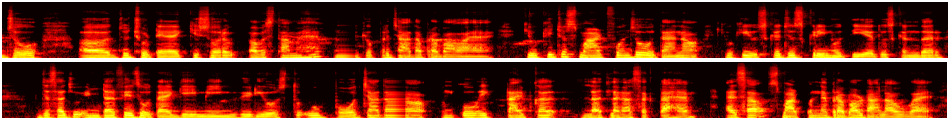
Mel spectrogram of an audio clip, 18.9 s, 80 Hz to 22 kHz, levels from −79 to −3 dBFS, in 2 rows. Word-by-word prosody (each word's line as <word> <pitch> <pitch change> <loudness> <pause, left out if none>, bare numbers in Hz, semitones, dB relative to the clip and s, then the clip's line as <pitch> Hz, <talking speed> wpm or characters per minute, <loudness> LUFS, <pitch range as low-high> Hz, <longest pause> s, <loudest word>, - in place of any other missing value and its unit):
जो 125 +2 0 0.5
अ, 125 0 +5
जो 125 +2 -2
छोटे 130 -4 -1
हैं 110 -1 +4
किशोर 125 +1 0 0.3
अवस्था 120 +2 -1
में 135 +1 -1
हैं, 150 +6 -1 0.2
उनके 120 +1 -7
ऊपर 130 +3 -5
ज़्यादा 120 -4 -2
प्रभाव 110 -2 -1
आया 100 0 -2
है 105 +3 -11 0.3
क्योंकि 135 +3 +2
जो 175 +2 -1
स्मार्टफोन 145 -3 0
जो 155 +2 +4
होता 125 -5 +1
है - - -1
ना 125 -1 0 0.3
क्योंकि 130 +1 0
उसका 120 +2 -2
जो 135 +3 +2
स्क्रीन 140 -3 +1
होती 110 -1 -1
है, 105 -1 +2
तो 110 +1 -5
उसके 110 +3 -6
अंदर 125 +2 -1 0.4
जैसा 130 +1 +3
जो 170 - +2
इंटरफेस 135 +3 +4
होता 115 -3 +2
है 115 0 +3
गेमिंग 115 0 0
वीडियोज 110 +1 -1
तो 150 - -5
वो 140 +1 +3 0.2
बहुत 120 +2 0
ज़्यादा 135 +2 +1 0.5
उनको 130 +2 -1
एक 140 0 0
टाइप 120 0 +2
का 140 - +4 0.4
लत 120 +3 +3
लगा 120 -1 +2
सकता 125 0 -1
है 115 -2 0 0.4
ऐसा 125 +3 +5 0.2
स्मार्टफोन 110 +3 +1
ने 130 +1 0
प्रभाव 120 +3 +4
डाला 105 -3 +2
हुआ 105 0 +1
है - - -3
125 Hz, 180 wpm, -22 LUFS, 115-135 Hz, 0.5 s, अ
